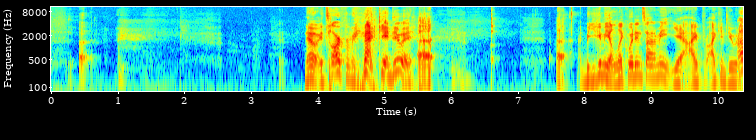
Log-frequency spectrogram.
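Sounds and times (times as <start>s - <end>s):
throaty burp: 0.3s - 0.8s, 5.4s - 6.8s, 7.5s - 7.9s
soft guttural belch-like sound: 0.4s - 0.8s, 5.4s - 5.8s, 7.6s - 7.9s
speech: 3.8s - 5.8s, 7.6s - 10.3s.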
